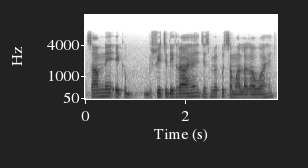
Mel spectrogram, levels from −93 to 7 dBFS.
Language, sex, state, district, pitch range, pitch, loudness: Hindi, male, Uttar Pradesh, Shamli, 115-135 Hz, 130 Hz, -17 LUFS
